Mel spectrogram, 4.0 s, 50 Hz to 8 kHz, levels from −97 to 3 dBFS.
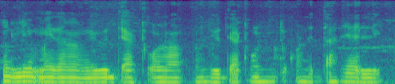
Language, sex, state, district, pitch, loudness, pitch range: Kannada, male, Karnataka, Koppal, 110 Hz, -16 LUFS, 105-115 Hz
